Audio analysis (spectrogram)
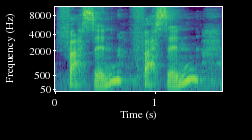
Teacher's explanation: And the word fasten, you do not make the sound for the T.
